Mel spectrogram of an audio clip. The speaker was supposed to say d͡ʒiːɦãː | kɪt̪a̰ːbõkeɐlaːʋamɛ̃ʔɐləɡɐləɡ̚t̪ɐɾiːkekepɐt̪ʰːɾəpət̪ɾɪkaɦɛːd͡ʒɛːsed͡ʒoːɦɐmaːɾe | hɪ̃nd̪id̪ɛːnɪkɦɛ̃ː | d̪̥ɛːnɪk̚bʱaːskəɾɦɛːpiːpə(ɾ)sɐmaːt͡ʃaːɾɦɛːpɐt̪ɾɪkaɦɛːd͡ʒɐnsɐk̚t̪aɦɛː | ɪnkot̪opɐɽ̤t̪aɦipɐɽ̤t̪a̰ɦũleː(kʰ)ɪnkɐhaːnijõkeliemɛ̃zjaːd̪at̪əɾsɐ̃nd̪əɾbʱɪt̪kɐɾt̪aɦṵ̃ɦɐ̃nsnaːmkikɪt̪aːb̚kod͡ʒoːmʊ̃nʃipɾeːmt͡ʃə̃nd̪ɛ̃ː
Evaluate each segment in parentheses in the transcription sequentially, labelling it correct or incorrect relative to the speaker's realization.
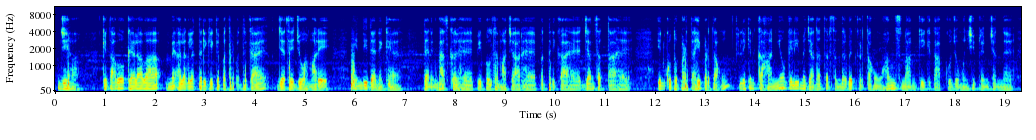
incorrect: l, incorrect: k

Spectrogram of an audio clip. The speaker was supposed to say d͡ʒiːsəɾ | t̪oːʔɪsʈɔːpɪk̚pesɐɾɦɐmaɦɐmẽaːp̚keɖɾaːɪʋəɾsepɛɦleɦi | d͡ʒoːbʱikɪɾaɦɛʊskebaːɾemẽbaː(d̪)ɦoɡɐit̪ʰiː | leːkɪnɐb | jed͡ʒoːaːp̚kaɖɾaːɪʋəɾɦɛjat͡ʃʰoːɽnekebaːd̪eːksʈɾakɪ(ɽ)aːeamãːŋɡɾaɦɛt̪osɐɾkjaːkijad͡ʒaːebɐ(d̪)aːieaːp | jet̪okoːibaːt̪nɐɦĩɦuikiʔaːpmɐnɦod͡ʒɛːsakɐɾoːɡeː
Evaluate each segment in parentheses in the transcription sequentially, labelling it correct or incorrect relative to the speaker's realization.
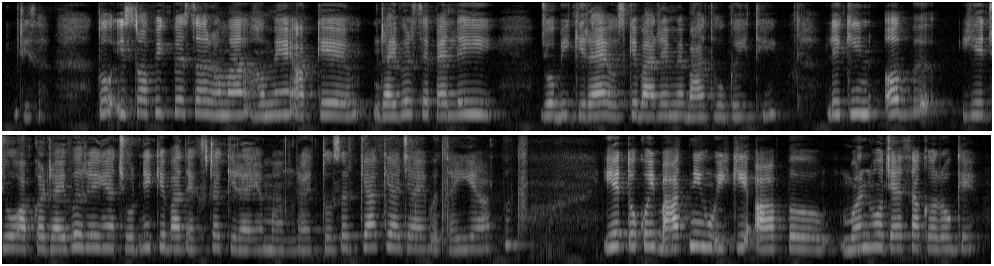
incorrect: t̪, incorrect: ɾ, incorrect: t̪

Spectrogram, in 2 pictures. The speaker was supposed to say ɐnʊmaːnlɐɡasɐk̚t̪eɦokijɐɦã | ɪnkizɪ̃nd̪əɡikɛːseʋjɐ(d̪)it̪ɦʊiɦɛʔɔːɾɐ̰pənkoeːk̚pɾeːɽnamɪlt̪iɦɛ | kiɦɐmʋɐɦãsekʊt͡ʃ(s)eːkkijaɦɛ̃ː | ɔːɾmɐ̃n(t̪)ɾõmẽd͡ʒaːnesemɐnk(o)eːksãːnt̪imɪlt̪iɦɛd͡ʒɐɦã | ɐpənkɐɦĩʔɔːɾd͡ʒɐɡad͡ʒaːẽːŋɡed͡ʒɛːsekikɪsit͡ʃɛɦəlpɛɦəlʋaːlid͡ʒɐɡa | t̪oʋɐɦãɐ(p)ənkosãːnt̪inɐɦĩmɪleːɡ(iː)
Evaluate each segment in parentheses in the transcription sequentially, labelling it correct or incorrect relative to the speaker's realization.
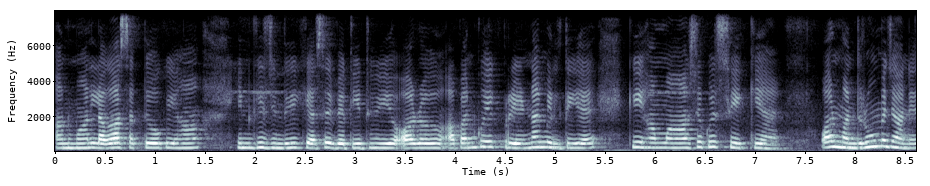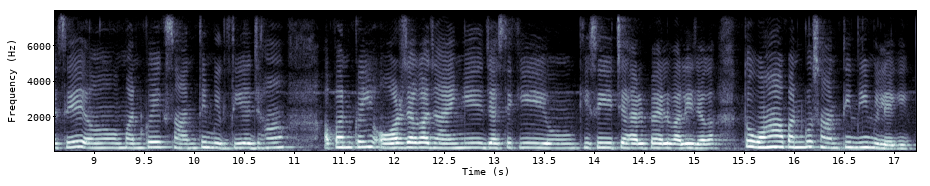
incorrect: t̪, correct, incorrect: d̪, correct, correct, correct

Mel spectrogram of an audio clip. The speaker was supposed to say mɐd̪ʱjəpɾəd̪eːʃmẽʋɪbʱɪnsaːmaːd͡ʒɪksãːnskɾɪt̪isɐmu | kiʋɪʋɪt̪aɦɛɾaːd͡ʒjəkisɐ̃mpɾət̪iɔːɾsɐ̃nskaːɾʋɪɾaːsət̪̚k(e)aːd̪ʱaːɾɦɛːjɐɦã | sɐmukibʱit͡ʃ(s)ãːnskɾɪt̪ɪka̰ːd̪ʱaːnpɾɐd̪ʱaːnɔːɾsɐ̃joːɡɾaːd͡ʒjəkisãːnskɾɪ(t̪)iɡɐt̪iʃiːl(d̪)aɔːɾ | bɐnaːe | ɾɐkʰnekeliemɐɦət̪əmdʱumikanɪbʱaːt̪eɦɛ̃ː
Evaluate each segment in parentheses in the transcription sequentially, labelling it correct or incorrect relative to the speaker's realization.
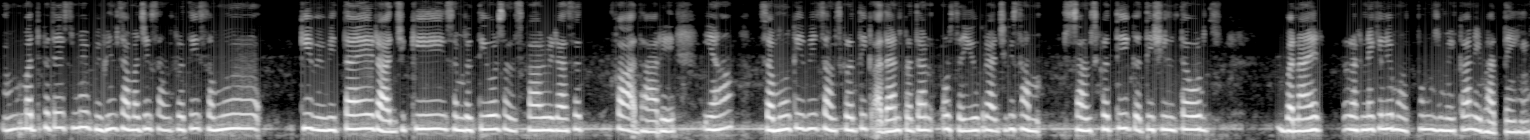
incorrect: a, correct, correct, incorrect: t̪

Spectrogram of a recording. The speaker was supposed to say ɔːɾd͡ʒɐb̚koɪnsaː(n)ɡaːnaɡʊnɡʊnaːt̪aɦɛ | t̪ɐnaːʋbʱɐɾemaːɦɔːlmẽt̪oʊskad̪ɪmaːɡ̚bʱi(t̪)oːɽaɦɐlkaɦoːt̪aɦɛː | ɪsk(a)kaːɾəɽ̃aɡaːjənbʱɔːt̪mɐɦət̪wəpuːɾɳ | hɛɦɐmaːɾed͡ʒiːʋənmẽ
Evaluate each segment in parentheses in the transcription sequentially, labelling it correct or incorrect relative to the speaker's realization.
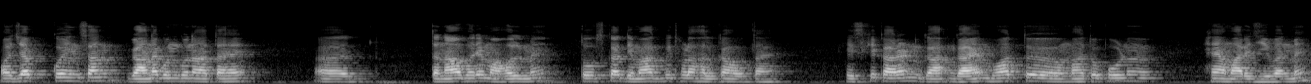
correct, incorrect: t̪ʰ, incorrect: e

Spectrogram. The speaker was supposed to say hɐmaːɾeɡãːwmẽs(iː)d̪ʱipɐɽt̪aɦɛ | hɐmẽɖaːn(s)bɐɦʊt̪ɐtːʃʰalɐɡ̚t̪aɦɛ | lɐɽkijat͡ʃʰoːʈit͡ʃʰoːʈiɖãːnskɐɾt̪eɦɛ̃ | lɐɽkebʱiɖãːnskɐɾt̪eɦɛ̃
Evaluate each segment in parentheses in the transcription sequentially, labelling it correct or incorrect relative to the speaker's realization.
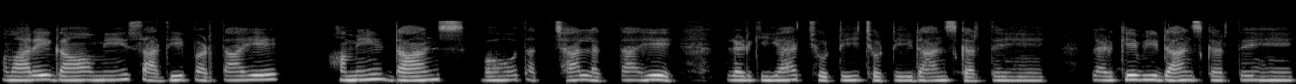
incorrect: aː, correct

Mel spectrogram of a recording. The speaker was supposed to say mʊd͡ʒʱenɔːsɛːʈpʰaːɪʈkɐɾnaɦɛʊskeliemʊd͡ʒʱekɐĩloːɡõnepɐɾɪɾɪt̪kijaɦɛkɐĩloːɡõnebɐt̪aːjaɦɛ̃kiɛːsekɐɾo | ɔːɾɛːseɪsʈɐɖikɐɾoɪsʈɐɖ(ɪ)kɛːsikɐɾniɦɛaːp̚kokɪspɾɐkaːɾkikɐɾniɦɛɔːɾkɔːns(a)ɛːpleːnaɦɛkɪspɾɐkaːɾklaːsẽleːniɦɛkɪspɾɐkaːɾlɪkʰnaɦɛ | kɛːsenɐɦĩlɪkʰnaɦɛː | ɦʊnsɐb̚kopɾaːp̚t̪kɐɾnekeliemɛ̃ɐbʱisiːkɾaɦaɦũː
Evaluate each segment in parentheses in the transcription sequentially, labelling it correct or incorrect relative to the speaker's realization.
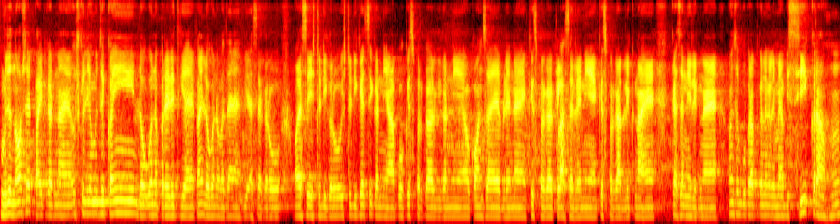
incorrect: i, correct

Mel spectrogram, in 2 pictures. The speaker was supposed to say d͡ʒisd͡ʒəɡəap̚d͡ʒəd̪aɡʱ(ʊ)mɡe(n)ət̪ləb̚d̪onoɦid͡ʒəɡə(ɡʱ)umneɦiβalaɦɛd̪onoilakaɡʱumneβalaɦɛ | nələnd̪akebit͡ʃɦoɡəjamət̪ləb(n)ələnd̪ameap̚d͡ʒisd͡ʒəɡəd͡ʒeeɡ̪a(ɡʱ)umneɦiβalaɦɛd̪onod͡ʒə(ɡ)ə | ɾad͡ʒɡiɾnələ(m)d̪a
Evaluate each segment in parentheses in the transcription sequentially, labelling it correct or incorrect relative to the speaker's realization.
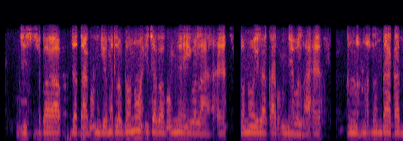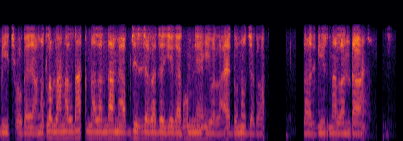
incorrect: u, incorrect: m, correct, correct, correct, correct, incorrect: n

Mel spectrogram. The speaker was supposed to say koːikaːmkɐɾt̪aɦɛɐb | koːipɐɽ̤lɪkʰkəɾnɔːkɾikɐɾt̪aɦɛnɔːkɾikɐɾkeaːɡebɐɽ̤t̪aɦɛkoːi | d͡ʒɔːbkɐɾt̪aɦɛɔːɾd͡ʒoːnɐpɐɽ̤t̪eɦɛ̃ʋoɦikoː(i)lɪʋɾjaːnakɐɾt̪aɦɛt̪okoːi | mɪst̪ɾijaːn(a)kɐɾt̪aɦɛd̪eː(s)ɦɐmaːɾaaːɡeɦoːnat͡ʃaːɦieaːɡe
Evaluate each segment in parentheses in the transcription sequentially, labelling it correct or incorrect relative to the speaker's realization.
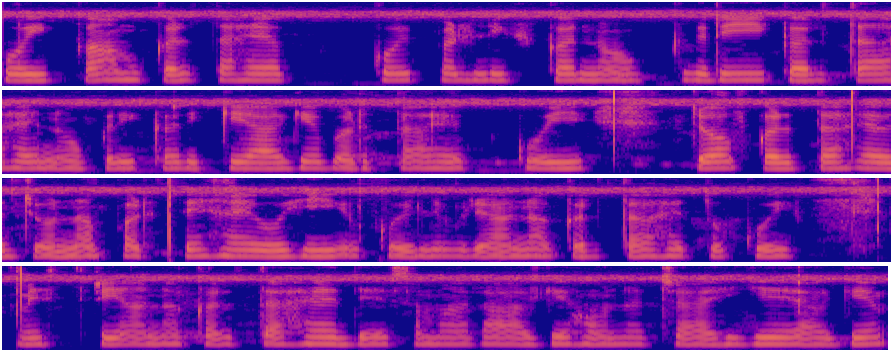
correct, correct, correct

